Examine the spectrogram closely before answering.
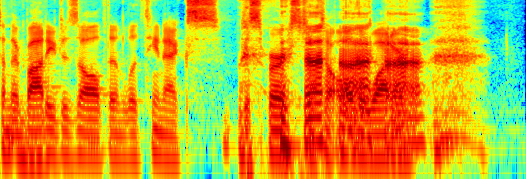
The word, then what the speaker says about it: Latinx: never use the word latinx never latinx latinx yeah like Kleenex something it's cringe do you think it's pronounced like Kleenex or or Latin X I think it's Latin X Kleenex latinx okay yeah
